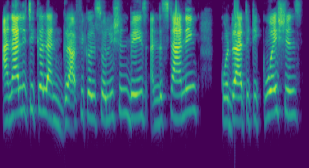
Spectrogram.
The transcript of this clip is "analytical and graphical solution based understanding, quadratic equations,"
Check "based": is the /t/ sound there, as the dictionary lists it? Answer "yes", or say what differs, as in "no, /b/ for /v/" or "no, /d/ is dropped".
no, /t/ is dropped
